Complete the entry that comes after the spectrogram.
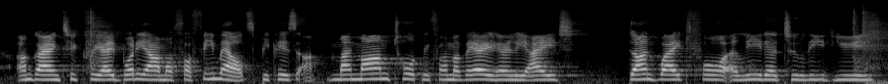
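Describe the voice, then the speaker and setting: A woman's fairly high-pitched voice, monotone and flat, at a moderate pace. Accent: German. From Germany. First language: German. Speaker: entrepreneur and former elite swimmer. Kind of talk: panel discussion. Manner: halting, many fillers.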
